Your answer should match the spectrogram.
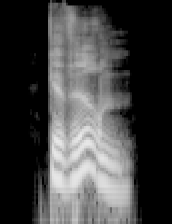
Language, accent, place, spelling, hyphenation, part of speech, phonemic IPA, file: German, Germany, Berlin, Gewürm, Ge‧würm, noun, /ɡəˈvʏʁm/, De-Gewürm.ogg
- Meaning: vermin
